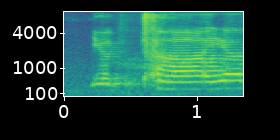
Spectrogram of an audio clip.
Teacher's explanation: యుద్ధాయ ద కింద ద వత్తు మహాప్రాణం ఉంది గమనించండి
